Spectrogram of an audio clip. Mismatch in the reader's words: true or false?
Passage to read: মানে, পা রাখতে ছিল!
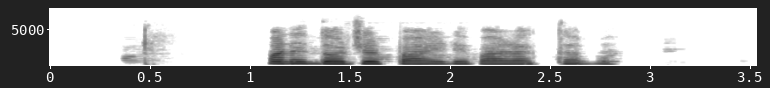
true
